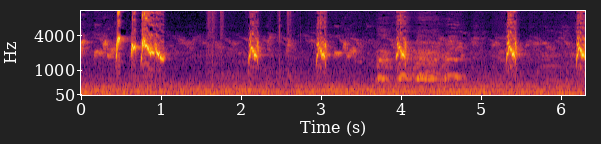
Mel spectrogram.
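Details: Red-whiskered bulbul opening with a rapid run of bright, falling whistles, followed by single sharp chirps about once a second and soft warbled phrases between them, over a low background hum.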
